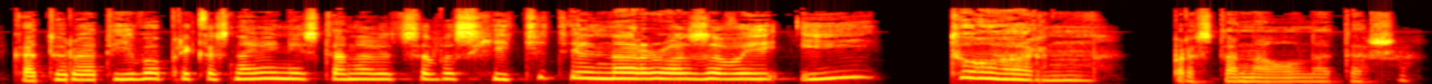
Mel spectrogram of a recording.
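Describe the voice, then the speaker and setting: A woman narrating a romance novel in an even, measured reading, recorded on a close mic. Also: lowish voice, no echo. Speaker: audiobook narrator.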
